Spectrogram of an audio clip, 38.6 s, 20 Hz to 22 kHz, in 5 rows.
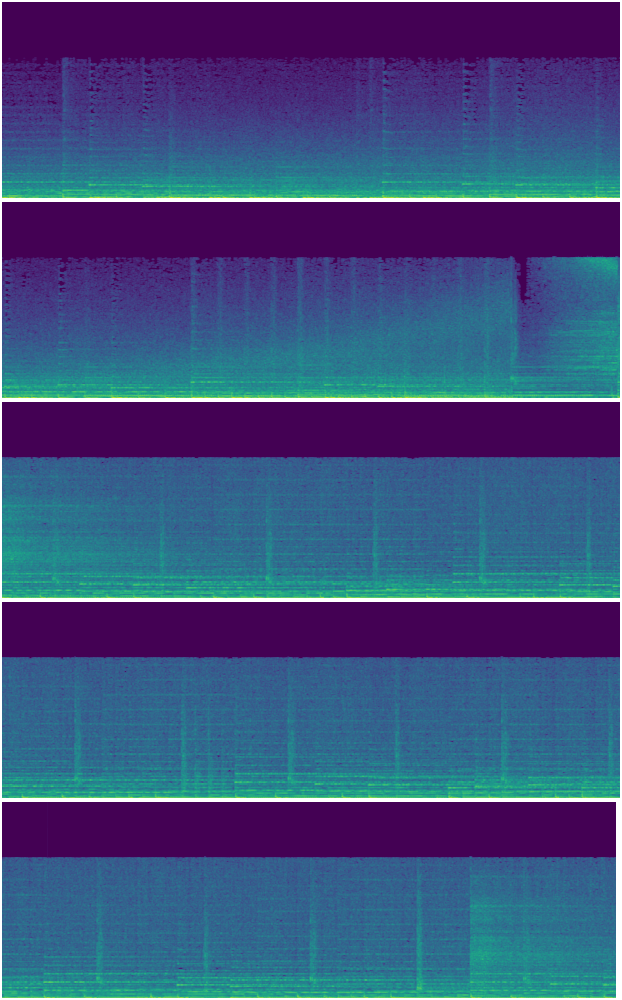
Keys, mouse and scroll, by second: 3.6 click, 5.2 click, 10.7 scroll up 1, 13.8-14.5 scroll down 1, 14.5-15.2 scroll up 1, 15.2 click, 16.2 KP_5, 16.4 KP_Enter, 17.6 click, 19.8 click, 23.3 KP_2, 23.5 Return, 24.5 click, 27.1 click, 29.2 click, 30.3 click, 31.4 click, 32.9 click, 35.2 click, 36.0 shift+click, 37.2 click.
